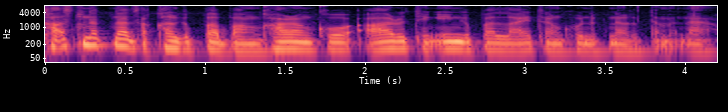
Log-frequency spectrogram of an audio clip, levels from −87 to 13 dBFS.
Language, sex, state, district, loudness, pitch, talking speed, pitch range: Garo, male, Meghalaya, South Garo Hills, -16 LUFS, 120 Hz, 130 wpm, 105-130 Hz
